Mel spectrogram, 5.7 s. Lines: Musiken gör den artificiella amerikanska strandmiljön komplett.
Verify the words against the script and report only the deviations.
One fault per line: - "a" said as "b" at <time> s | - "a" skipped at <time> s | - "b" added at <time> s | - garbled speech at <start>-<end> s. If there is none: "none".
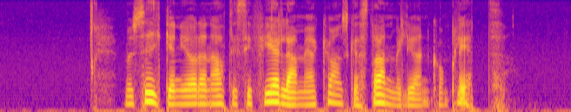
none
